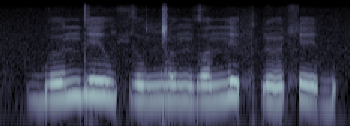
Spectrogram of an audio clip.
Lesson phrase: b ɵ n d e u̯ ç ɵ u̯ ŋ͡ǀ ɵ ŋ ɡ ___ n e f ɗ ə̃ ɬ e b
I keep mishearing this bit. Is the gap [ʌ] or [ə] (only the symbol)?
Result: ʌ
